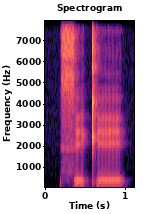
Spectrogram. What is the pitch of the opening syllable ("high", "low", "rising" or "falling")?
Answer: low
